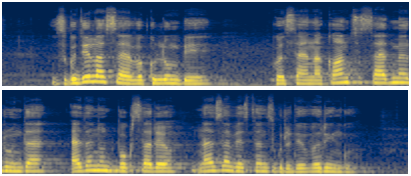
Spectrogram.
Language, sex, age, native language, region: Slovenian, female, 30-49, Slovenian, Savinja region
